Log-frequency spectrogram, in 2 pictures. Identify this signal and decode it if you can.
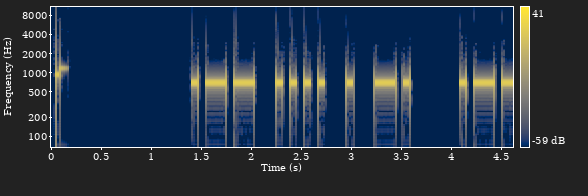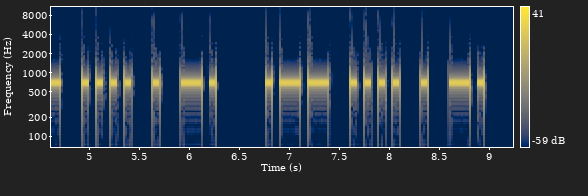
Morse code, heard as a keyed tone, about 17 wpm, 700 Hz. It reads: WHEN WHEN WHEN
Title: Top 100 Words Repeated 17wpm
